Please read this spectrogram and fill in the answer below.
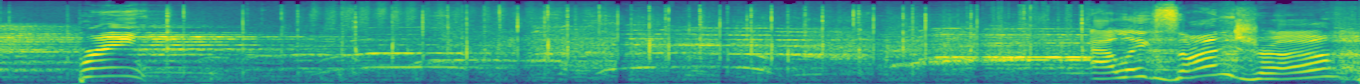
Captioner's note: attendees cheering and applauding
